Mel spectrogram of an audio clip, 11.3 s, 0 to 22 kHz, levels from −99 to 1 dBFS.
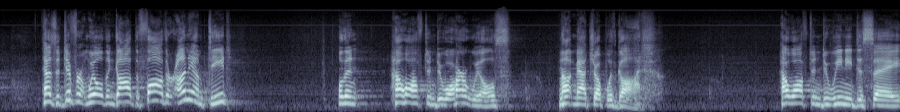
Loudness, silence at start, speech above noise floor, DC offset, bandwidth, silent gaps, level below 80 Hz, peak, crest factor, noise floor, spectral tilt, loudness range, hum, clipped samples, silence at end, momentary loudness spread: -18 LUFS; 0.55 s; 44 dB; under 0.1%; 13.5 kHz; none; -72 dBFS; 0 dBFS; 18 dB; -61 dBFS; -5 dB/octave; 3 LU; none; under 0.1%; 0 s; 8 LU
